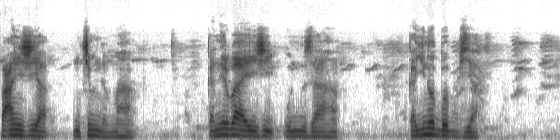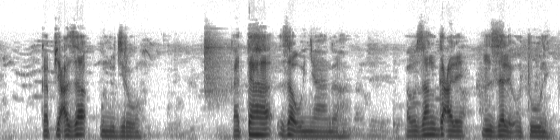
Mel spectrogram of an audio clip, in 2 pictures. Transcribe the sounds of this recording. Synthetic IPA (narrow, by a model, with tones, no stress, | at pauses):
pa˦ʔa˦n̩˦ʒi˦ja˨ | n̩˦t͡ʃi˦m˦nɨ˨ma˦ɦa˦ | ka˨nɨ˦ɾɨ˦ba˦˨jʒi˦o˨nu˦zaː˦ɦa˦ | ka˨ji˦no˦ɡ͡bo˦bbi˨ja˨ | ka˨pa˨ʔa˨za˦ | o˨nu˨dɨ˦ɾɨ˦ɡo˦ | ka˨ta˦ha˦za˦o˨ɲaː˦ŋɡa˦ɦa˦ | ka˨bɨ˨za˦ŋɡa˦ʔa˨lɨ˦n̩˦za˦lɨ˨o˨toː˦nɨ˨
